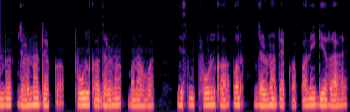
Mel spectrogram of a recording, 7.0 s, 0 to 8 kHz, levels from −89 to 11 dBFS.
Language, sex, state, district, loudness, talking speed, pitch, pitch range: Hindi, male, Bihar, Kishanganj, -17 LUFS, 180 wpm, 130 Hz, 120-130 Hz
